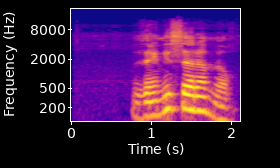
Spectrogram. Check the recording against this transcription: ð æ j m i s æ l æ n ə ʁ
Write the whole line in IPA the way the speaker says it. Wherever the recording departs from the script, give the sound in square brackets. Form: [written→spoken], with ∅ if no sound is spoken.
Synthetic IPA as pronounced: ð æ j [m→n] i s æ [l→ɾ] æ [n→m] ə ʁ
